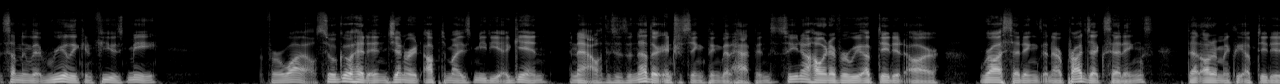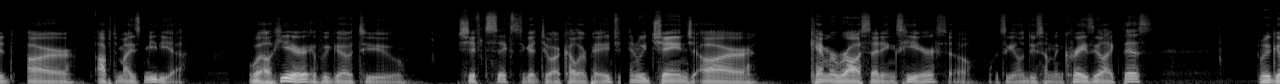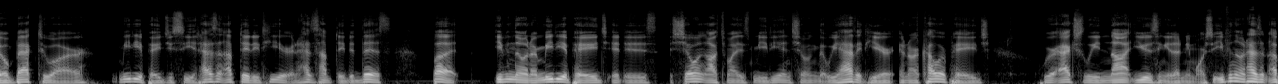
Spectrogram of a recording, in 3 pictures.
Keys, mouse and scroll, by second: 3.3 ctrl+shift+3, 18.1 Up, 24.9 Up, 25.6 shift+2, 35.2 shift+2.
